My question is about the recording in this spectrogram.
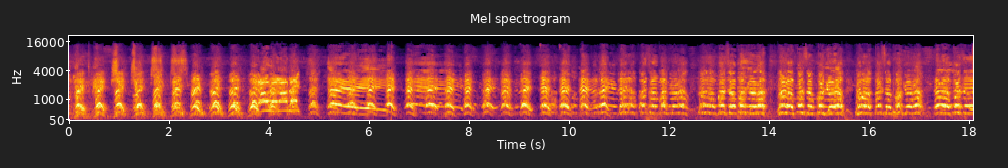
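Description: A group of teenagers shouting a chant together in a fast, even rhythm, about three shouts a second, then holding long shouted notes in unison.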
